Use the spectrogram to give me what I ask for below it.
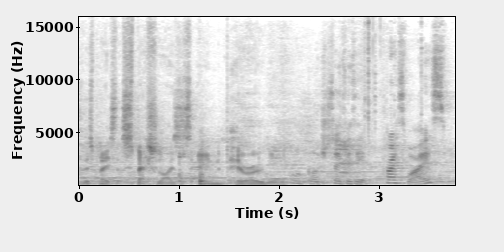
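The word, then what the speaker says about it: pierogi: You didn't roll the R. Perogi.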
